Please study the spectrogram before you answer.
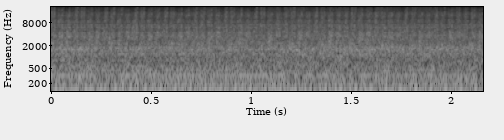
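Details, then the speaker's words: Warm-up idle on Honda Civic EG after sitting long: steady, even idle with smooth low drone, rear rattle now gone; motor and transmission mounts still need fixing and clutch slips. Normal idle. "good thing is that you don't hear that rattle in the rear anymore it's just idles pretty good"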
